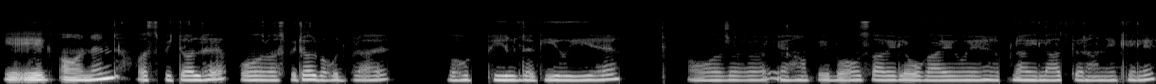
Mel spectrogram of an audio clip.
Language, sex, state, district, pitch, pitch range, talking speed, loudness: Hindi, female, Uttar Pradesh, Muzaffarnagar, 200 Hz, 195-210 Hz, 155 wpm, -17 LUFS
